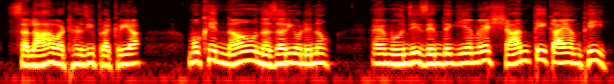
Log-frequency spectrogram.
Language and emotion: Sindhi, happy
